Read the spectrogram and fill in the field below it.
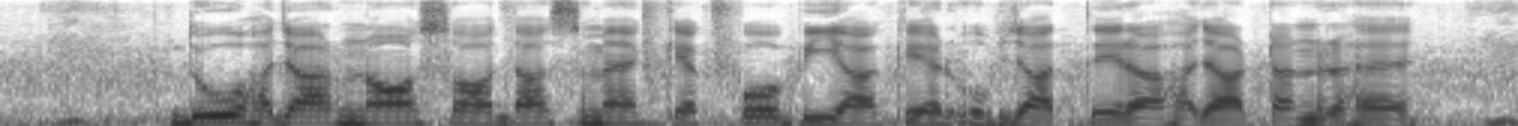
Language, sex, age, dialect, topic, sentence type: Maithili, male, 18-24, Bajjika, agriculture, statement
